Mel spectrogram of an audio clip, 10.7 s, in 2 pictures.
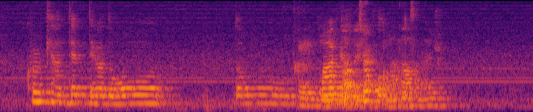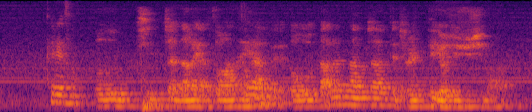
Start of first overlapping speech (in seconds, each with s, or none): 3.0 s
